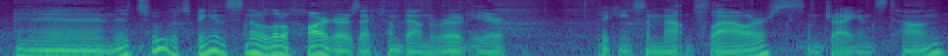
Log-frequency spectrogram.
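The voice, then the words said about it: Out of breath. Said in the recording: “I'm out of breath, as you can hear.”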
